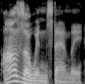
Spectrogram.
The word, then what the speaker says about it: Asa Winstanley: Yeah, I just learned that he pronounces his own name Ozawin Stanley.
